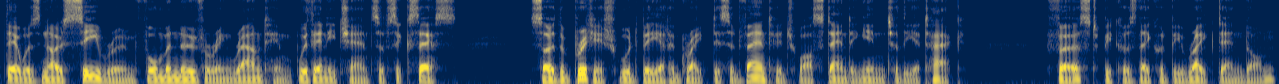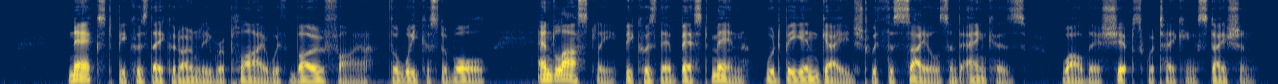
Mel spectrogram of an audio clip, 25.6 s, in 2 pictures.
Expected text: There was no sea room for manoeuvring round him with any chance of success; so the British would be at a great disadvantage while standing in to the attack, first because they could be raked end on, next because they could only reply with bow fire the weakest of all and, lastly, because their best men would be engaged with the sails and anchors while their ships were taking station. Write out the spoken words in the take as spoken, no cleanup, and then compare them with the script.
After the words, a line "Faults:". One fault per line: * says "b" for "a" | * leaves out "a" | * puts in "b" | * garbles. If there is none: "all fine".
There was no sea room for manoeuvring round him with any chance of success; so the British would be at a great disadvantage while standing in to the attack, first because they could be raked end on, next because they could only reply with bow fire the weakest of all and, lastly, because their best men would be engaged with the sails and anchors while their ships were taking station.
Faults:
all fine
